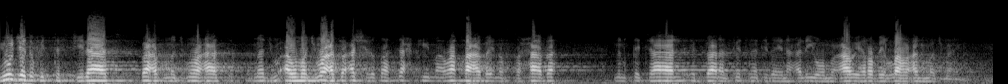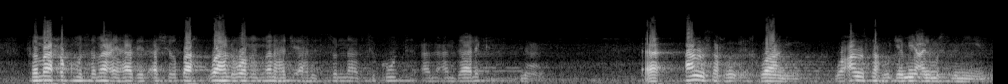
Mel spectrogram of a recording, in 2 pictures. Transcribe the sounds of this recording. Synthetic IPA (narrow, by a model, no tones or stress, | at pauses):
juːd͡ʒad̪fit̪ːasd͡ʒiːlaːt̪bɑʕðˤmad͡ʒmuːʕaad͡ʒʔawmad͡ʒmuːʕaʔaʃɾɨt̪ˤɑt̪aħkimawɑːqɑʕabeːnɑsˤːɑħɑːba | mɪnqɪt̪aːlʔɪbːaːnalfɪt̪nabeːnaʕaliːwɪmʊʕaːwɪjaɾˤɑðˤjalːɑːhʊʕanhʊmʔad͡ʒmaʕiːn | famaħʊkmsamaːʕiɦaːðɪhɪlʔaʃɾɨt̪ˤɑwɪhalhʊwamɪmmanɦad͡ʒʔahlɪsːʊnːaasːʊkuːt̪ʕʕanðaːlɪknaʕam | ʔɑnsˤɑħʔɪ̰xwaːniwɪ̰ʔɑnsˤɑħd͡ʒamiːʕalmʊslɪmiːn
